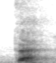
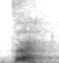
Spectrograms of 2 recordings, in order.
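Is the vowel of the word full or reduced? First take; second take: reduced; reduced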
